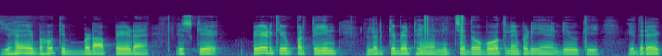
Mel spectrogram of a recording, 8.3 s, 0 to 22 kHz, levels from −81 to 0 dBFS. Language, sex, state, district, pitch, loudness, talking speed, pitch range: Hindi, male, Rajasthan, Bikaner, 135 Hz, -20 LUFS, 175 wpm, 125-145 Hz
